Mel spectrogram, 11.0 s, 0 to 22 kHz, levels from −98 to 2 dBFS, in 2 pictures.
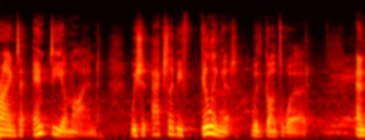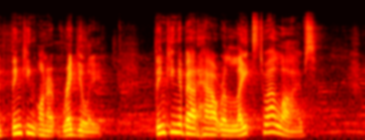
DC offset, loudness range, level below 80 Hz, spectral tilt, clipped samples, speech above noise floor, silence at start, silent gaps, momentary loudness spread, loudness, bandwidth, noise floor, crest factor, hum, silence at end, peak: under 0.1%; 7 LU; -78 dBFS; -4.5 dB/octave; under 0.1%; 27 dB; 0 s; none; 14 LU; -27 LUFS; 15 kHz; -54 dBFS; 24 dB; none; 0.15 s; -6 dBFS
